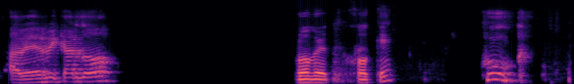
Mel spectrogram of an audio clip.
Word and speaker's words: Hooke: ver ricardo roberto que cook xavi se pronuncia como si fuera una o emmanuel mundo que dijo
